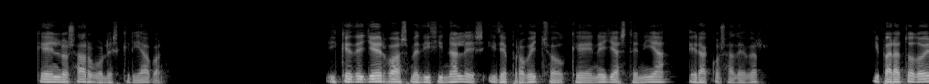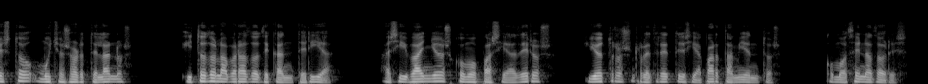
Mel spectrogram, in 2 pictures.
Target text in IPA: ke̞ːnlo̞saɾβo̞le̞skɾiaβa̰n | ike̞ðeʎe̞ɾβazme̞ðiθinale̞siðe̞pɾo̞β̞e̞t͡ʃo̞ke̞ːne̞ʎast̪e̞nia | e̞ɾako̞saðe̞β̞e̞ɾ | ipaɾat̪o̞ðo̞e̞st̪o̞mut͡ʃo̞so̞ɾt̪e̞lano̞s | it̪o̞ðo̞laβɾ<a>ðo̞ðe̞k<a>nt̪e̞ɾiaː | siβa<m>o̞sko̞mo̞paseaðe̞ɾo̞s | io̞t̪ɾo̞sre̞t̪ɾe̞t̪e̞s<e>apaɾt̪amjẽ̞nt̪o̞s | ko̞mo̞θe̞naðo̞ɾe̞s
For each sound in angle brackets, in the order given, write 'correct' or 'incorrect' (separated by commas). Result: correct, correct, incorrect, incorrect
